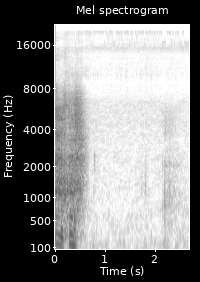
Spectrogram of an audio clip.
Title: Sneezing non stop like a mad person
